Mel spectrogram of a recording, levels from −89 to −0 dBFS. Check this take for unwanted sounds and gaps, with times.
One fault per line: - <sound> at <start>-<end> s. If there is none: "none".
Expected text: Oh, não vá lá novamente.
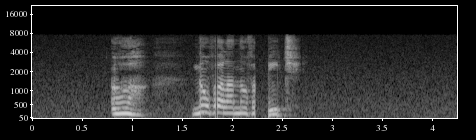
- dropout at 2.2-2.4 s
